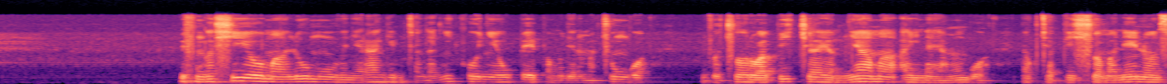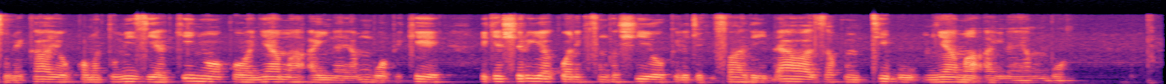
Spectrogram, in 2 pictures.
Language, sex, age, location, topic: Swahili, male, 25-35, Dar es Salaam, agriculture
